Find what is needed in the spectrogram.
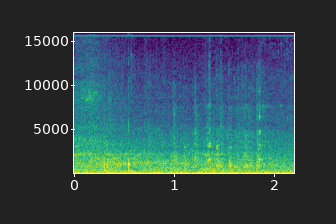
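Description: Steady outdoor traffic noise: an even rumble and hiss with no distinct events.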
